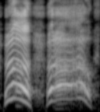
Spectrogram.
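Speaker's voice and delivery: high, loud yelp of effort; hammed-up shout from the henchmen; mock shout. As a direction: yell it as they grab him. Henchmen grab the cop.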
